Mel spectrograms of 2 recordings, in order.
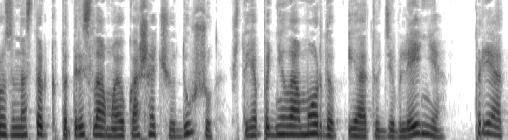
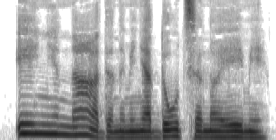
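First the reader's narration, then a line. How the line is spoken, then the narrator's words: Tired. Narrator (Russian): устало сказал мужчина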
